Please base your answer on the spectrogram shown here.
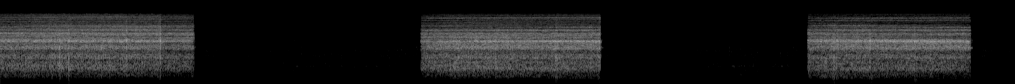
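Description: An Eleaf Ello TS vape atomizer fires at 60 watts in three separate bursts of steady hissing crackle, each about two seconds long, separated by near silence.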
